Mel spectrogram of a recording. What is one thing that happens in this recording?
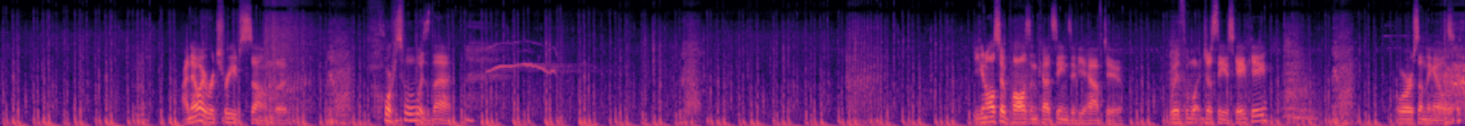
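A horse's hooves thud in a steady gallop.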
